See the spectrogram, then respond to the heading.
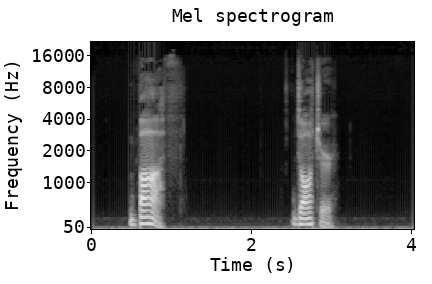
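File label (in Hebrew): "בַּת", Hebrew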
